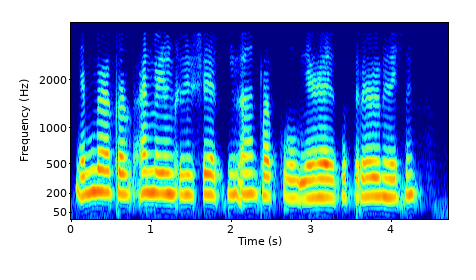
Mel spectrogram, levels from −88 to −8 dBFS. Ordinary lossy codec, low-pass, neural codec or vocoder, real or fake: none; 3.6 kHz; codec, 16 kHz, 0.5 kbps, FreqCodec, larger model; fake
